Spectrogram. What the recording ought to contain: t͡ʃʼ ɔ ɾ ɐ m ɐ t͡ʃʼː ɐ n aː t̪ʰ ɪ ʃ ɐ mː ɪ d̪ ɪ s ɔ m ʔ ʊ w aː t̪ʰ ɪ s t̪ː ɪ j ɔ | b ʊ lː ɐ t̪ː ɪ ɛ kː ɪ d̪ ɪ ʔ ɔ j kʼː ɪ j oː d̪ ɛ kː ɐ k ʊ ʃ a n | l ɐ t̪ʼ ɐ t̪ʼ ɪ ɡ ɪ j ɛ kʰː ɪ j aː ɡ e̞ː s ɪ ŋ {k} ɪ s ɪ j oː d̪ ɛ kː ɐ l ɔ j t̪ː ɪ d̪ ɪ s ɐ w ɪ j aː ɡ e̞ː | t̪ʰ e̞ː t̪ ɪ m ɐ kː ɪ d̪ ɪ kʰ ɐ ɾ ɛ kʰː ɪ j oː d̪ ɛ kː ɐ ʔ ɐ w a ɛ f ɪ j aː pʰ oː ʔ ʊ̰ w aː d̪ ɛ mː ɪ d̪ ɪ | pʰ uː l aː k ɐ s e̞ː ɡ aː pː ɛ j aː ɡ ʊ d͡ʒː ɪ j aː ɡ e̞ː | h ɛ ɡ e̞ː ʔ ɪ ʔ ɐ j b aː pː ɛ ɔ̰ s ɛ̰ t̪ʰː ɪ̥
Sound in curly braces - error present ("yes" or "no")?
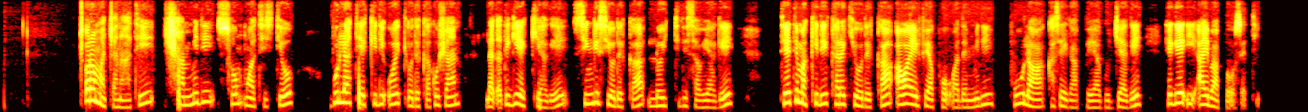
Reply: yes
